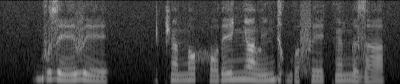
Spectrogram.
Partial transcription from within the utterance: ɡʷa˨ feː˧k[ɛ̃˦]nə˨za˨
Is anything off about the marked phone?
no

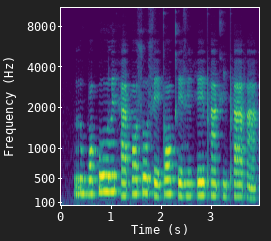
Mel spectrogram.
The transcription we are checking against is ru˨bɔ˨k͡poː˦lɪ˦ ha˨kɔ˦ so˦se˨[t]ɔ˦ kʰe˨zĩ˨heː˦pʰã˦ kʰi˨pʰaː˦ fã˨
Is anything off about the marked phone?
no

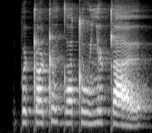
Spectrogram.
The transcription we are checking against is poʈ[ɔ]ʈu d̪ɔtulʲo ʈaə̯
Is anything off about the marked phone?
no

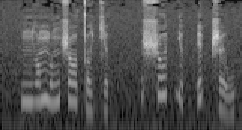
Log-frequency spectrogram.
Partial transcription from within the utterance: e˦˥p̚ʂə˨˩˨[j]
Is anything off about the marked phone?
yes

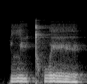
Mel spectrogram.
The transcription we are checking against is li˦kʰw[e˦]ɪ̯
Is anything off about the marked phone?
yes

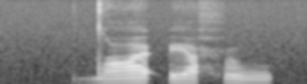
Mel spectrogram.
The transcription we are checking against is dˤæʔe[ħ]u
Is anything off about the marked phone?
no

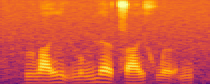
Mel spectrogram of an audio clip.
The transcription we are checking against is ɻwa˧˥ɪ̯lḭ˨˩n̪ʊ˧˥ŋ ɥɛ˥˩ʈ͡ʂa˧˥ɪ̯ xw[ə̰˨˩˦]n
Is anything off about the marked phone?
no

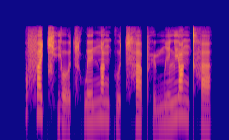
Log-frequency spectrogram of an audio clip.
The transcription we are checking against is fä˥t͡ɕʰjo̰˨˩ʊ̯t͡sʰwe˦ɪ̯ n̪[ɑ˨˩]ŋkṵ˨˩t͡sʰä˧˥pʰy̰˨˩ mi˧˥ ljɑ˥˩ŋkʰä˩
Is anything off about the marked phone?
yes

